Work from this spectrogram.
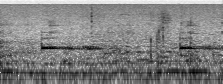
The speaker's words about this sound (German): jetzt hört er wieder dieses Ping-Signal vielleicht. Jetzt wird Tobias gerade angerufen.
